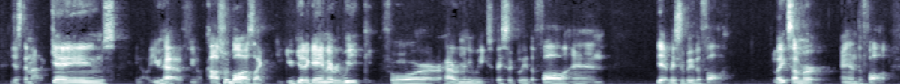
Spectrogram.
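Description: A man with a plain, everyday voice and an American accent talks at a fairly quick pace and a medium pitch. His intonation is fairly even, though his loudness swings widely. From Chicago. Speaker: sports beat writer. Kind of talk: podcast interview.

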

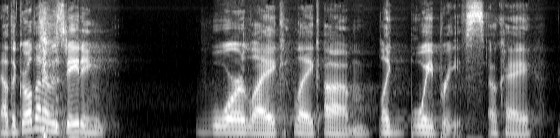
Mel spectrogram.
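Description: A woman with a fairly low pitch speaks at a very slow pace, using ordinary pitch variation. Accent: American. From Southern California. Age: 30s. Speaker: cookbook author and content creator. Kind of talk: casual chat.

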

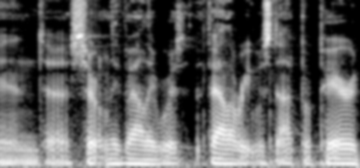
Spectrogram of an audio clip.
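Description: The man's pitch is very deep and low, with a dark, mellow tone. He talks at a fairly quick pace with vocal fry. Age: middle-aged. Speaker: podcast host. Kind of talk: casual chat.

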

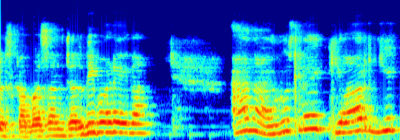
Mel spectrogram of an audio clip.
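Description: Her voice is high-pitched, and this woman has a dark, mellow tone. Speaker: radio host and parenting podcaster. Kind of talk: casual interview.

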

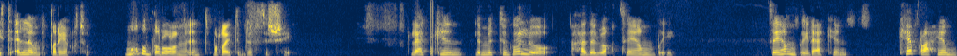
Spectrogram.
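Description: High pitch and ordinary pitch variation in a woman's voice. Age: 20s. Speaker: interviewee sharing mental health experience. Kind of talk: personal testimony.

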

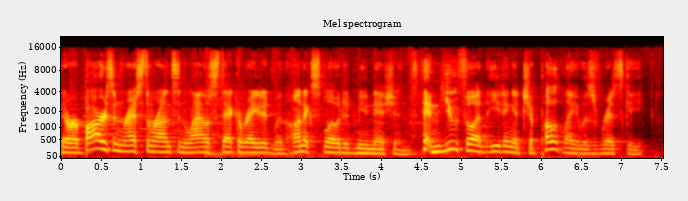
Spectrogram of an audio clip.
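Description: A man talks at a moderate pace with hardly any pauses, over music in the background. His fairly high voice swings very widely in pitch. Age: 60s. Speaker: comedy travel podcaster. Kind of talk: scripted narration.

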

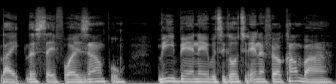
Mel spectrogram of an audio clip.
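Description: A man at medium pitch talks very fast with fairly even intonation. Room echo is audible. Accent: American. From Miami, Florida (Liberty City). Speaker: former college football player. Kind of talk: interview. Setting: studio.

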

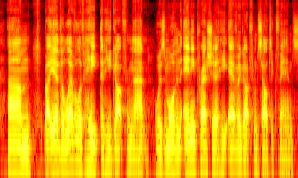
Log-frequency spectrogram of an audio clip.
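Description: A fairly quick, fairly low-pitched male voice with a dark, mellow tone and an Australian accent. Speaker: listener sending a hot take. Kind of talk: reading aloud.

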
